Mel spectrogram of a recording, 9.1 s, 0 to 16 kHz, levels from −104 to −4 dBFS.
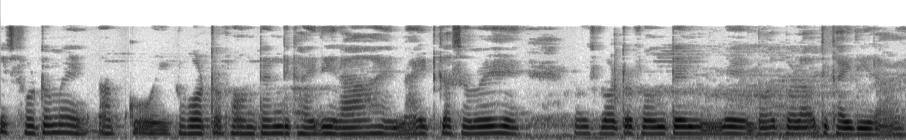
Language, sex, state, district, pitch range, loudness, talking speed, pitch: Hindi, female, Uttar Pradesh, Etah, 160-180 Hz, -15 LUFS, 170 wpm, 175 Hz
